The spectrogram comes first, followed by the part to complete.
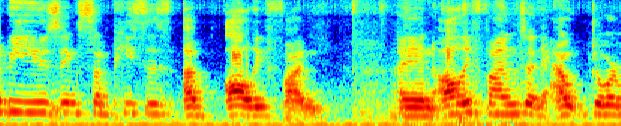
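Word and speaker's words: Oly Fun: The orange fabric is called Ollie Fun. And Ollie Fun can be purchased at any craft store. Joann's Fabrics and Hobby Lobby does carry Ollie Fun, and it's spelled O-L-Y space F-U-N. So Ollie Fun.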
